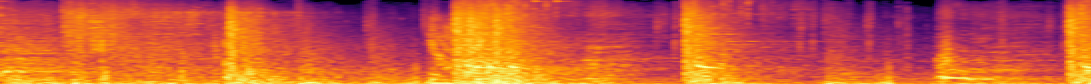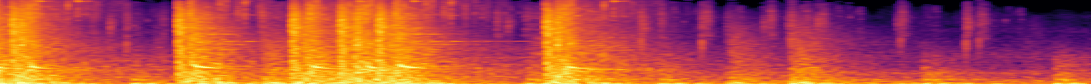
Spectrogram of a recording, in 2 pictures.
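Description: A large creature stomps with heavy thudding footsteps.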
